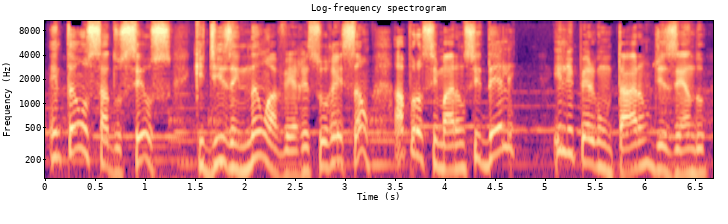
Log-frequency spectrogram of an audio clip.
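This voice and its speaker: Male narrator for audio Bible, fairly high register, scripted storytelling over a light music bed. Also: animated, moderate pace.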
